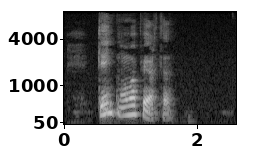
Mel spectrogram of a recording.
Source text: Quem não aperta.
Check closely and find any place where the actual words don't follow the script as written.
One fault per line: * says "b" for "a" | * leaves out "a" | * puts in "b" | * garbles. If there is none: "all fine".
all fine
